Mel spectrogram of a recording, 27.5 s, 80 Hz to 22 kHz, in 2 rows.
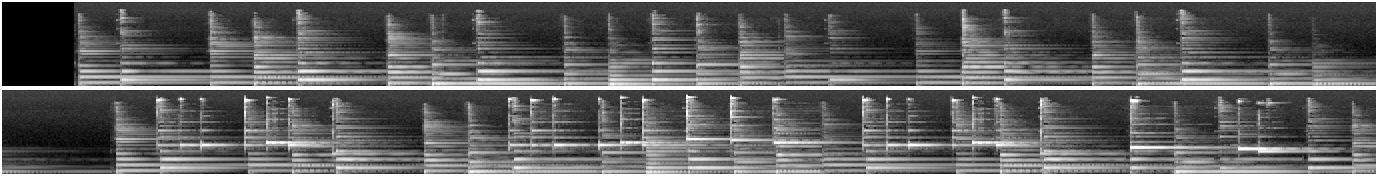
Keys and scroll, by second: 0.0-1.2 typing, 7.2 typing, 8.9 ctrl+-, 9.4 ctrl+-.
